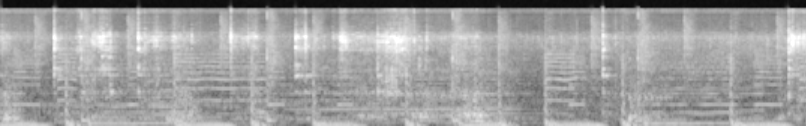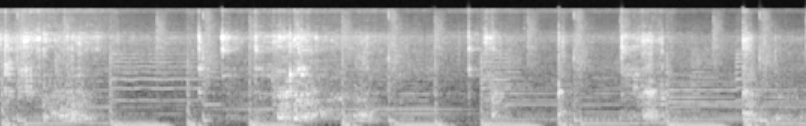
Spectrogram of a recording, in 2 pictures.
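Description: A metal spoon stirs and scrapes grated carrots and sugar around an aluminium pot, with a frying sizzle, as the carrot halwa is sautéed until the sugar melts. Background music with a steady bass beat runs throughout.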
